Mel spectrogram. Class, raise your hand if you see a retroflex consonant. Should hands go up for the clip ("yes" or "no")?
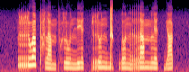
no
